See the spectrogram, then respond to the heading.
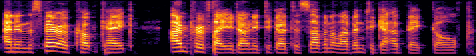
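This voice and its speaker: Male co-host, brash bawdy jokester, lively slightly high voice, recorded dry and close. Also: fast, no echo. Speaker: podcast co-host. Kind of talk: casual podcast chat.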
